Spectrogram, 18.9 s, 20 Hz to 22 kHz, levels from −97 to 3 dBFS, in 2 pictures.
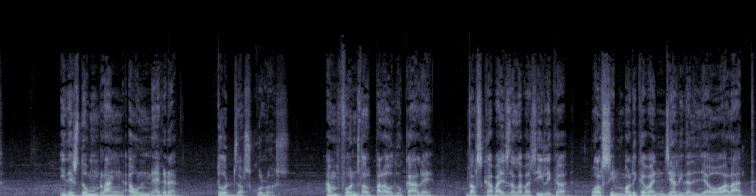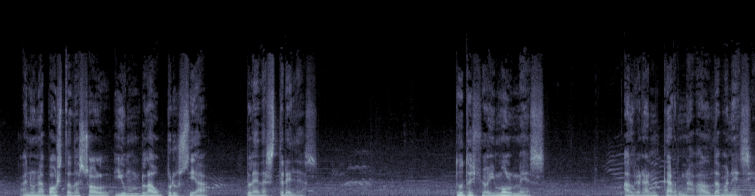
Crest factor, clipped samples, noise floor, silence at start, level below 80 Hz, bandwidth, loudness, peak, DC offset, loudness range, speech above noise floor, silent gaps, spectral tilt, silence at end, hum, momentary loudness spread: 22 dB; under 0.1%; -51 dBFS; 0 s; -58 dBFS; 15.5 kHz; -30 LUFS; -10 dBFS; under 0.1%; 5 LU; 22 dB; none; -5 dB/octave; 0 s; none; 20 LU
